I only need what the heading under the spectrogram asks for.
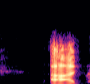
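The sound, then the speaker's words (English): A dog lets out one loud, short, tonal bark, followed closely by a softer sound. “Oh, hold on a second. My dog's being a jerk.”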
